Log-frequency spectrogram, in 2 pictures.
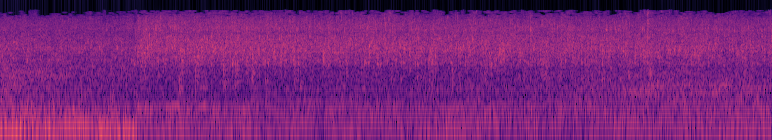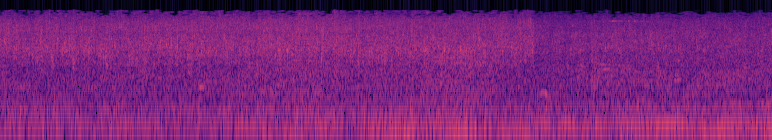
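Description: Hot oil sizzling steadily in a deep-frying pan. The hiss starts abruptly about a second in and cuts off suddenly near the end.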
